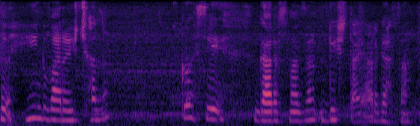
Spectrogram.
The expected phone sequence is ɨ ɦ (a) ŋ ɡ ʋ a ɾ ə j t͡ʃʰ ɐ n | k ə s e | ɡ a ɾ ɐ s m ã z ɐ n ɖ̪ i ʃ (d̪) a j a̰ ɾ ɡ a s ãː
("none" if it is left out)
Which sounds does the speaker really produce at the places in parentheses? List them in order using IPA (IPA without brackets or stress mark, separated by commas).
i, t̪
